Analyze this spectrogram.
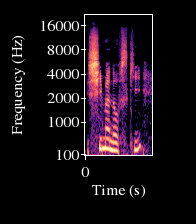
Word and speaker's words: Szymanowski: L'invité a très bien fait de me reprendre sur la prononciation du nom, qui est donc Szymanowski, parce que, vous le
